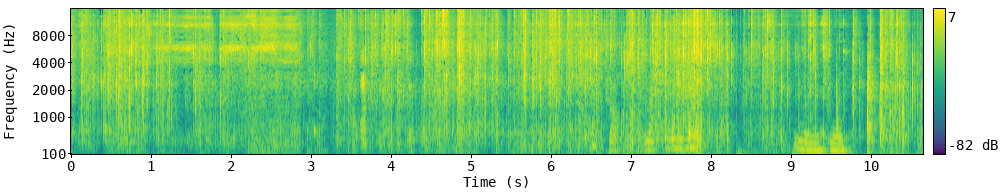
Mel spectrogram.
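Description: Plastic sweet wrapper crinkling and tearing as it is pulled open by hand, with a short burst of a child's voice near the end.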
